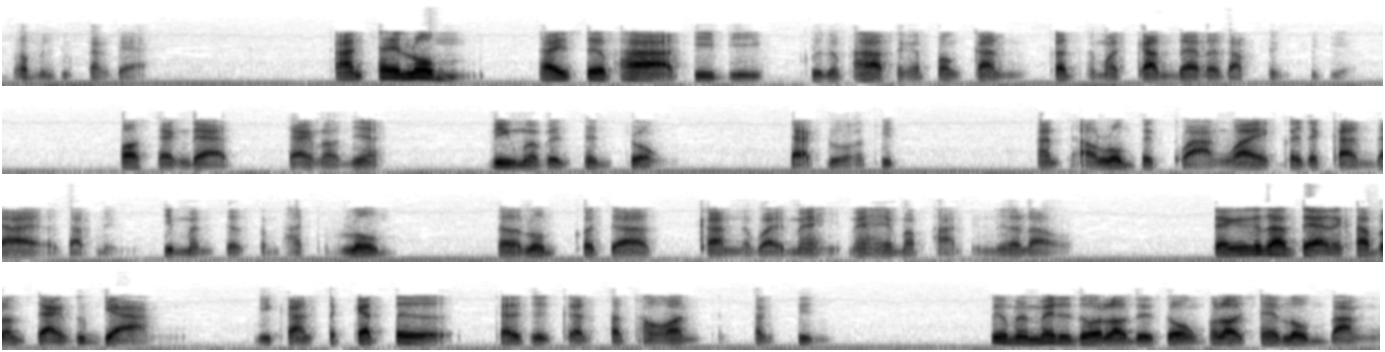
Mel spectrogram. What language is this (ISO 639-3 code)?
tha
